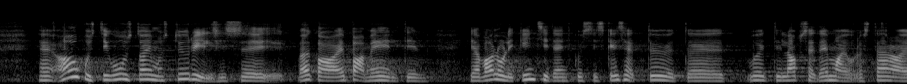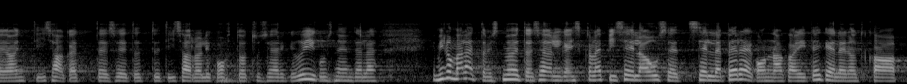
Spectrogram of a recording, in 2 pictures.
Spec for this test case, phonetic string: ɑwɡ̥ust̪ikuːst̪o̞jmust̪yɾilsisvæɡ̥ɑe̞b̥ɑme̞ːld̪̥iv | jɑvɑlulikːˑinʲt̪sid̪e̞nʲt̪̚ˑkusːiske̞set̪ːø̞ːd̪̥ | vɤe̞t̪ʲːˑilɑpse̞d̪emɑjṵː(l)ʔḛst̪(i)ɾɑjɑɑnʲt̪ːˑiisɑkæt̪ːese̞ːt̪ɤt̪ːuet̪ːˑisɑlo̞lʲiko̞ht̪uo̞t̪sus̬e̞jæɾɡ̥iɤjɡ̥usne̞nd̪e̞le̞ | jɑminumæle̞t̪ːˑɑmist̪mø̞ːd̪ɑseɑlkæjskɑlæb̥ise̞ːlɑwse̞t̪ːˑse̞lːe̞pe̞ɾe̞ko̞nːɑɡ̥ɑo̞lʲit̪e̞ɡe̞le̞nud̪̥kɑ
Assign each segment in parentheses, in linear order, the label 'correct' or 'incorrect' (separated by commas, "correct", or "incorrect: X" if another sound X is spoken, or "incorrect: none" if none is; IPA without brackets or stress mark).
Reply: incorrect: ɾ, incorrect: æ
